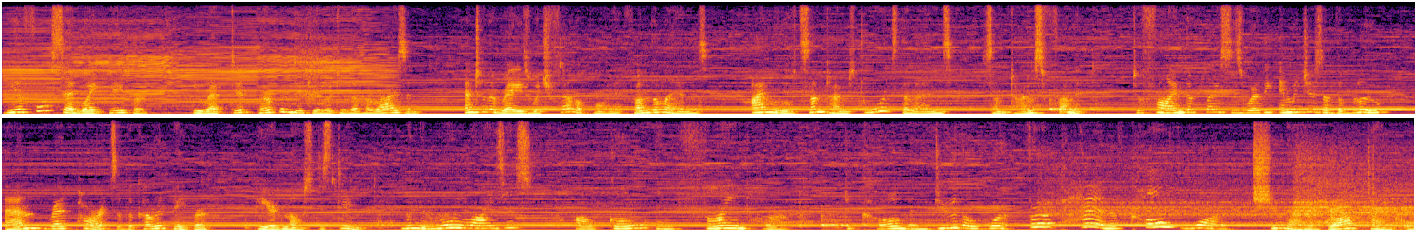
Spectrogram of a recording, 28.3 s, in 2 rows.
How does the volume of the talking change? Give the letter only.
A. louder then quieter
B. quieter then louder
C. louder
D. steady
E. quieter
D.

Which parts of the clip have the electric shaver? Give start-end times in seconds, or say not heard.
0.0-28.2.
